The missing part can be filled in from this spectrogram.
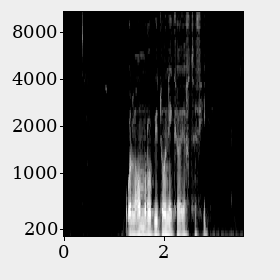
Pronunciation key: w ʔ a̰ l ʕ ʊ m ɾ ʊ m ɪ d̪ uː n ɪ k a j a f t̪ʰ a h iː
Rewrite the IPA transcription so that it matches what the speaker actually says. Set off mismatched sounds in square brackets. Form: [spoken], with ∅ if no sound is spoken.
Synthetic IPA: w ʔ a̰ l ʕ ʊ m ɾ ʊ [b] ɪ d̪ uː n ɪ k a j a [x] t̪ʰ a [f] iː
